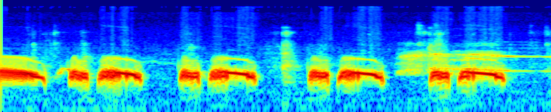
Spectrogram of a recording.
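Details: Spotted dove cooing as a lure to provoke wild males; low, soft hooting notes in paired and triple phrases, each about half a second long, repeated with short gaps.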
